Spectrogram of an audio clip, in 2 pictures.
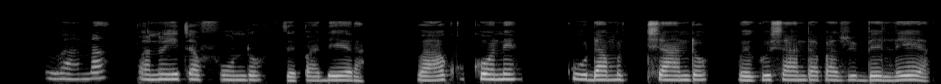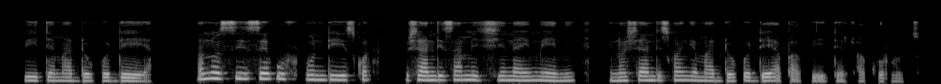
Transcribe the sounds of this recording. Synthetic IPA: ʋana | ʋano̞itafundo̞d͡ze̞paɗe̞ɾa | ʋaːkuko̞ne̞ | kuɗamu | t͡ʃando̞ | we̞kuʃandapaʐibʱe̞ɮe̞ja | kuitemadʱo̞ko̞ɗʱe̞ja̰ | ʋano̞sisekufundiswa | kuʃandisamit͡ʃinaimwe̞niː | no̞ʃandiswaŋɡe̞madʱo̞ko̞dʱe̞japa̰kuḭtḛʐa̰kurṵːd͡zo

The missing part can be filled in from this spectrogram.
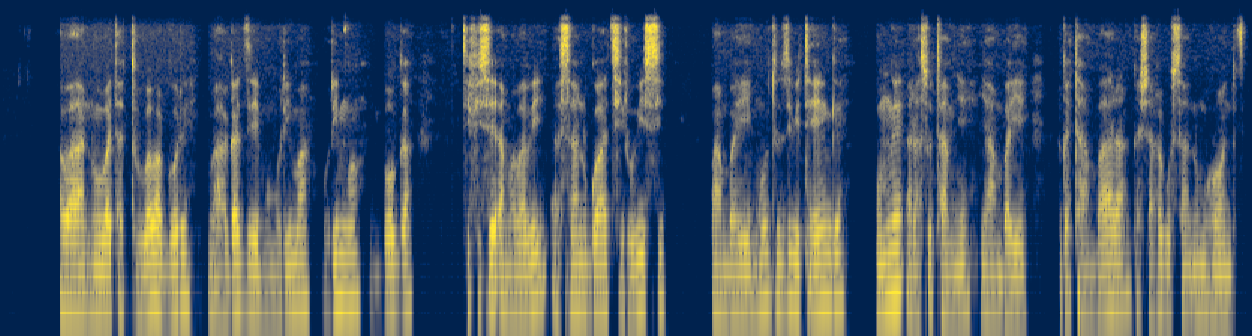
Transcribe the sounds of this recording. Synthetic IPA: aβaːn̥huβatʰatʰuβaβaɡo̞ɾe̞ | βahaɡaze̞mumuɾima | uɾimŋo̞imbo̞ɡa | z̥ifise̞ʔamaβaβiasanuɡwaːt͡siɾuβisi | βaːmbaje̞im̥huzuziβitʰe̞ːŋɡe̞ | umŋe̞ʔaɾasutʰamɲe̞jaːmbaje̞ | aɡatʰaːmbaːɾaɡaʃaːkaɡusanumuɦo̞ːndo

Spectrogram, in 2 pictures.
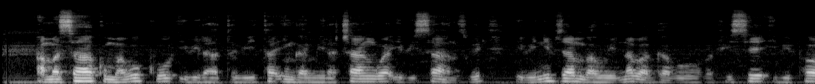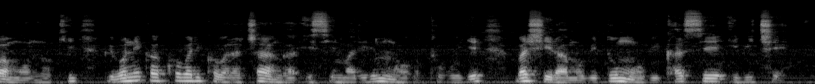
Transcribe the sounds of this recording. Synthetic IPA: amasahakumaβo̞kʰo̞ʔiβiɾatʰo̞βitʰaiŋɡamiɾat͡ʃaːŋɡwaʔiβisaːnzɡwe̞ | iβinivjaːmbawe̞naβaɡaβo̞βafise̞iβipʰawamuːn̥hukʰiβiβo̞ne̞kakʰo̞βaɾikʰo̞βaɾat͡ʃaːŋɡaʔisimaɾiɾimŋo̞utʰuβuje̞βaʃiɾamuβidumuβikʰase̞iβit͡ʃe̞

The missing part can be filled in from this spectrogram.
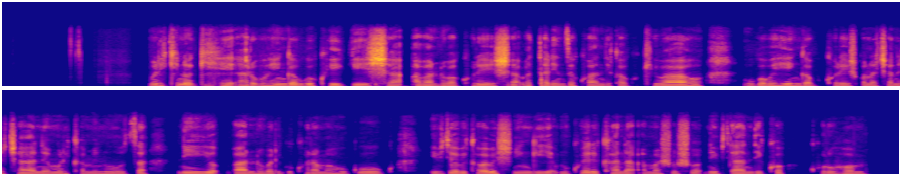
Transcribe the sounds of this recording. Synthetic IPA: muɾikʰino̞ɡihe̞haɾuːβuɦiːŋɡab̚ɡo̞kwiːɡiːʃa̰ːβaːn̥huβakʰo̞ɾe̞ːʃa̰βatʰaɾiːnzekwa̰ːndikaku̥kʰiβaɦo̞ub̚ɡoβuɦiːŋɡaβukʰo̞ɾe̞ʃkwanat͡ʃaːne̞t͡ʃaːne̞muɾikʰaminuːz̥a | nijo̞βaːn̥huβaɾiɡukʰo̞ɾamaɦuɡuːɡwa | ivjo̞βikʰaβaβiʃiːŋɡije̞̰mukwe̞ːɾe̞kʰana̰ʔamaʃuʃo̞nivjaːndikʰo̞ | kʰuɾuɦo̞me

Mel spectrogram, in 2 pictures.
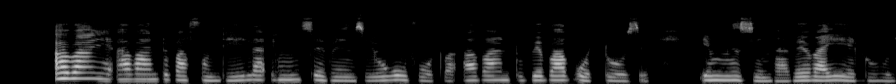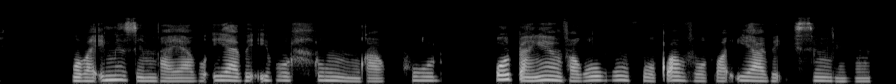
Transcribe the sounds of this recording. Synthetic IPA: aβaɲɛʔaβantʼuβafundʱɛlaʔimisɛβend͡zʱijoɣuvɔǁwaʔaβantʼuβɛβaβɔtʼɔzɛ | imizimbʱaβɛβajelujɛ | ŋɔβaʔimizimbʱajaβɔʔijaβɛʔiβuɬuŋuɣak̚ʰuːlu | ɣɔd̥ʱwaŋɛɱvʱaɣoɣuvɔǃwavɔǁwa̰ʔijaβɛisiŋ͡ǀʱɛnɔːnɛ

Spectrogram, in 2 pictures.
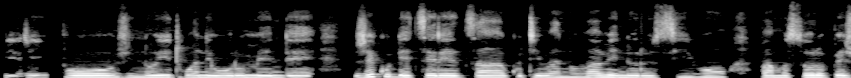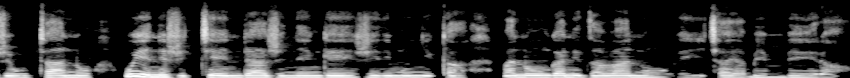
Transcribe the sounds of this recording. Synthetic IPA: iripo̞ʐino̞itwane̞ɦuɾume̞nde̞ | ʐe̞kuɗe̞t͡se̞ɾe̞d͡zakutiʋan̤uʋaʋe̞ne̞ɾuziʋo̞pamuso̞ɾo̞pe̞ʐe̞utʰano̞ | uje̞ne̞ʐitʰe̞ndaʐine̞ŋɡe̞ʐirimuɲikaʋano̞uŋɡanid͡zaʋan̤uʋe̞it͡ʃajaɓe̞mbeːɾa

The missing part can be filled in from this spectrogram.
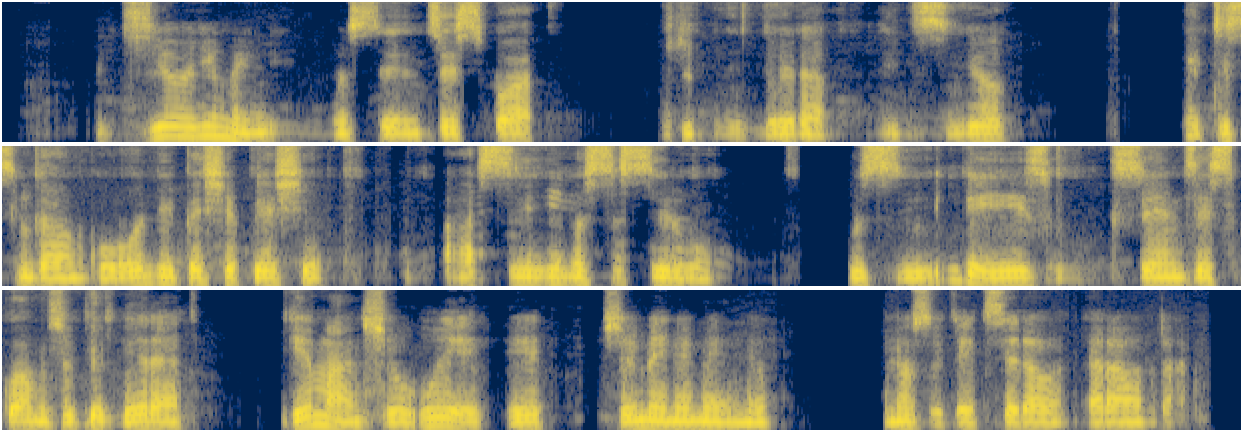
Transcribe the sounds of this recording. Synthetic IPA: mid͡zijo̞imweiino̞seːnze̞swa | muʐibʱe̞ɮe̞ɾa | mid͡zijo̞ | jatisiŋɡaŋɡoːnipe̞ʃe̞pe̞ʃe̞ | asiino̞sisirwa | kuziiŋɡe̞jeizo | u̥seːnze̞swamuʐibʱe̞ɮe̞ɾa | ŋɡe̞manʐoʔuje̞ɦe̞ | ʐe̞me̞ne̞me̞ne | ino̞zo̞ɗetse̞ɾawunaɾaunda

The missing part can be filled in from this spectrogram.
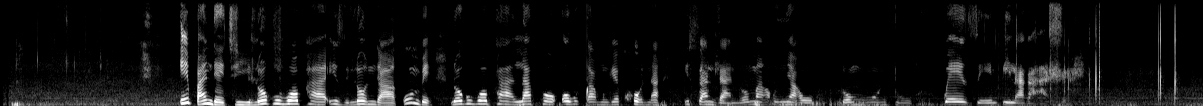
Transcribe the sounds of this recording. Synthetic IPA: ib̥ʱandʱed̥ʒ̥ʱiloɣuβɔpʰaizilɔndʱaɣumbʱɛ | loɣuβɔpʰalapʰɔoɣuǃamuɣɛkʰɔna | isand͡ɮʱanɔmauɲawɔlomuntʼuɣwɛzempʼilaɣaːɬɛ̰

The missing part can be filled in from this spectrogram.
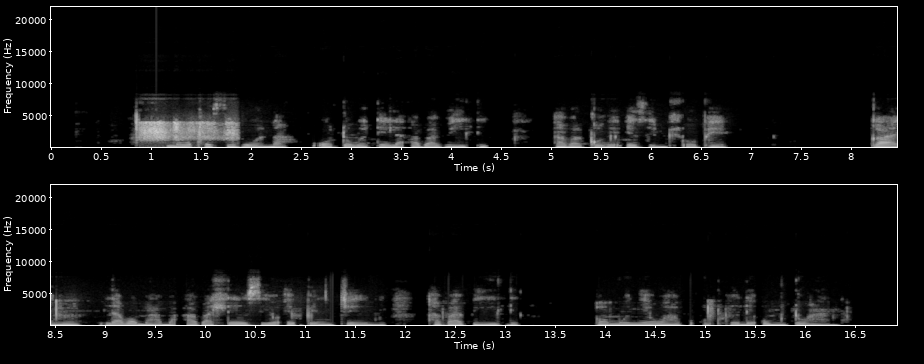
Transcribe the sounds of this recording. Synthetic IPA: matʰɛsiβɔna | ʔɔd̥ʱɔɣɔtʼɛlaʔaβaβili | aβaɡ͡ǃʱɔβɛʔɛzem̩ɬɔ̰ːpʰɛ | ɣaɲɛlaβɔmama̰ʔaβaɬezijɔʔɛb̥ʱent͡ʃʼini | aβaβili | omuɲɛwaβɔutʰwɛlɛʔum̩tʼwaːna

